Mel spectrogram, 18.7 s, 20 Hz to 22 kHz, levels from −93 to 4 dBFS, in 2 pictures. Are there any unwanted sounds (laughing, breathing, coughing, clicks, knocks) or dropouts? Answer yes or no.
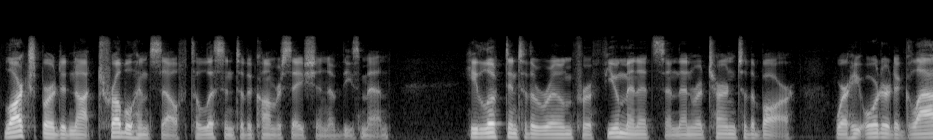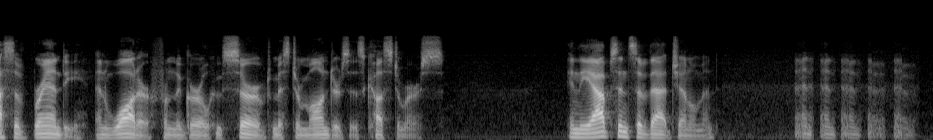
yes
